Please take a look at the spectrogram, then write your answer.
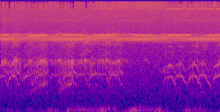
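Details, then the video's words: Yellow-faced parrot of the Brazilian Cerrado giving rolling, chattering calls of short arched notes, a burst at the start and a quicker run near the end, with low rumbling background noise throughout. "PAPAGAIO-GALEGO canto (ALIPIOPSITTA XANTHOPS), YELLOW-FACED PARROT"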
